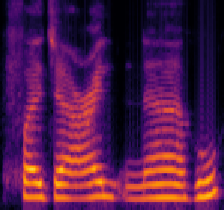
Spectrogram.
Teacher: فجعل عین حروف حلقی میں سے ہے، حلق تھروٹ کے درمیان سے ادا ہوگا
